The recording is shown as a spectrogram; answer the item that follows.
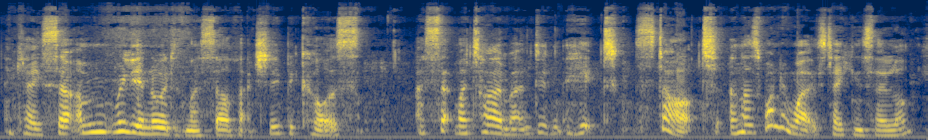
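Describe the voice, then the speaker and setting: A woman's voice: mid-range voice, big pitch swings, fast, mellow. A woman chatting casually as she bakes and tastes muffins in her home kitchen, talking to viewers in a self-mocking way. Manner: chatty, self-mocking, talks while baking and tasting. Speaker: vlogger.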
